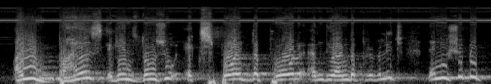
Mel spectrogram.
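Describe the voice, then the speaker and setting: A man speaks at an extremely high pitch. The room echo is audible. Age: 60s. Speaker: veteran journalist. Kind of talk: panel talk. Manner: animated.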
